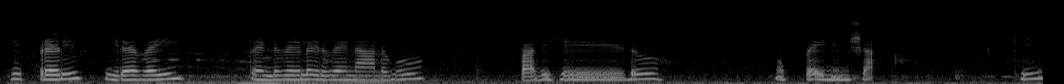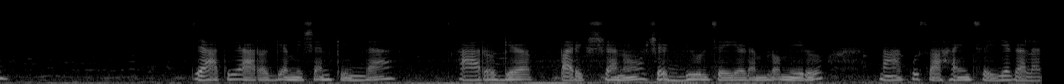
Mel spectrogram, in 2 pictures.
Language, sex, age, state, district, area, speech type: Telugu, female, 30-45, Telangana, Warangal, rural, read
